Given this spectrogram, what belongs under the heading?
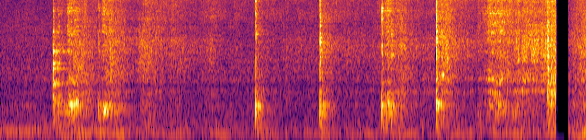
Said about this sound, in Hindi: पाँच मिनट अच्छे तरीके से हमने इसकी भुनाई कर लेनी है।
